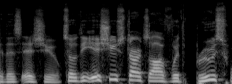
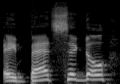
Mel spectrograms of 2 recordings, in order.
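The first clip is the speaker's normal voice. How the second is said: higher, rising incredulous echo; amused disbelief; 6 semitones higher than usual. Acted. Deadpool scoffing at Bruce's bat signal, amused disbelief. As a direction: throw it back as a mocking question, no real laugh. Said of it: "Deadpool starts laughing".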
